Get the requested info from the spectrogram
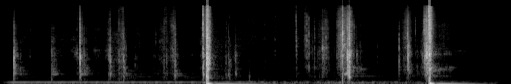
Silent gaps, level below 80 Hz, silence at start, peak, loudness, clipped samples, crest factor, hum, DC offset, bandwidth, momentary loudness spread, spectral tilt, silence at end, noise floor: none; -40 dBFS; 0.15 s; 0 dBFS; -15 LUFS; 0.1%; 22 dB; none; under 0.1%; 17 kHz; 25 LU; 0 dB/octave; 0.55 s; -51 dBFS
